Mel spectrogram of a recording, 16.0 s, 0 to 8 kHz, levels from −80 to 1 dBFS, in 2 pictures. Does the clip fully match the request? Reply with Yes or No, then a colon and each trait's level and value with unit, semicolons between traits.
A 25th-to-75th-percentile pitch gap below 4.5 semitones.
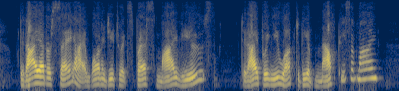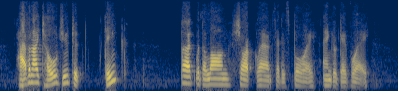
No: average, 5.3 semitones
